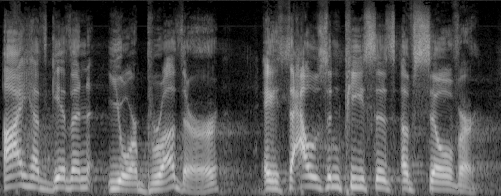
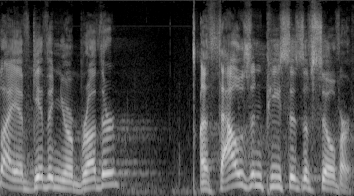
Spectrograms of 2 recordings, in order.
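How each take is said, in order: First: It is read in a sarcastic tone. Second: It is read in a plain, neutral tone.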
